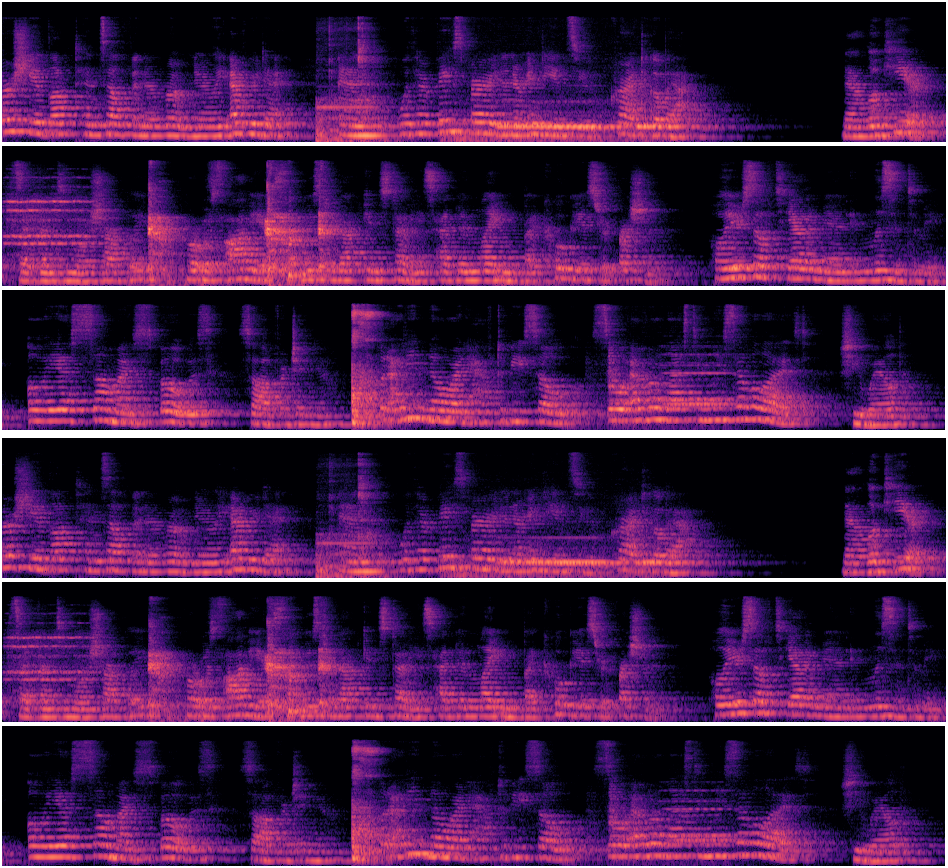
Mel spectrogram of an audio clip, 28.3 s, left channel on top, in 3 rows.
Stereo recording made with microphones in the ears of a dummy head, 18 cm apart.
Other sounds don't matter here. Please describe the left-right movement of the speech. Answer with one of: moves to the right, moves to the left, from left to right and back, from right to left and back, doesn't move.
from left to right and back.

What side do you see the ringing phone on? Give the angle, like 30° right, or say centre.
60° left.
